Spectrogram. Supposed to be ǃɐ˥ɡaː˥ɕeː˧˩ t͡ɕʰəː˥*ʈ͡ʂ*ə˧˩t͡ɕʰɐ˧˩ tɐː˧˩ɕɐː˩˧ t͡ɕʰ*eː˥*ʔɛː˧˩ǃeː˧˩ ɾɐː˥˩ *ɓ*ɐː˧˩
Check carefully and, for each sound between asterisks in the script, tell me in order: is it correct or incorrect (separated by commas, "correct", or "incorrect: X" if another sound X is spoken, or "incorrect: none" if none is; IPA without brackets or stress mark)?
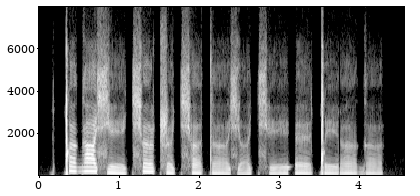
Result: correct, incorrect: eː˩˧, incorrect: ɡ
